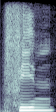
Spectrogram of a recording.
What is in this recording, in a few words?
"fin1", taiwanese syllables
